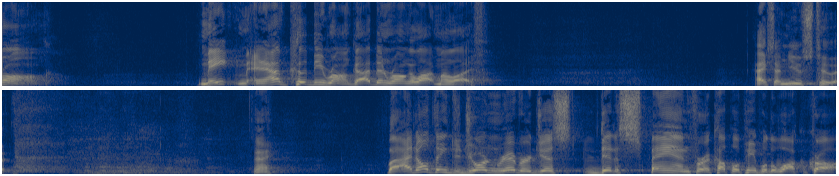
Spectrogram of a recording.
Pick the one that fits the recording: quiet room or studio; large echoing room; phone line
large echoing room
